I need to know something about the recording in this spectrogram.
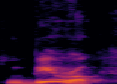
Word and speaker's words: Biro: So anytime Suzanne's on something giving her website and she says, "Hey, it's Suzanne Bureau."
